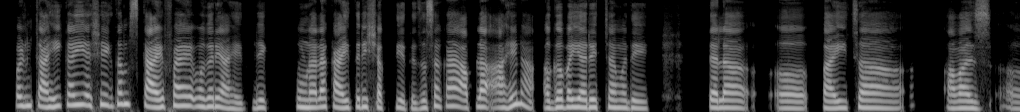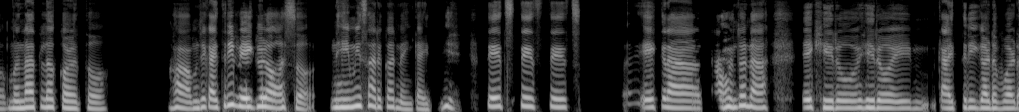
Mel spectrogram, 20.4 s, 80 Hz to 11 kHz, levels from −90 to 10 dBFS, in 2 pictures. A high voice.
Yes: high, 220 Hz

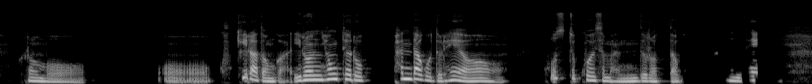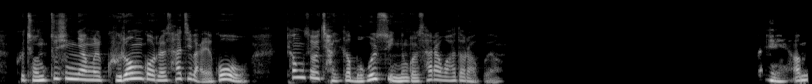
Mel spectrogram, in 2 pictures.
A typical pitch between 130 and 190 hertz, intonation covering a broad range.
Yes: medium, 185 Hz; wide, 6.9 semitones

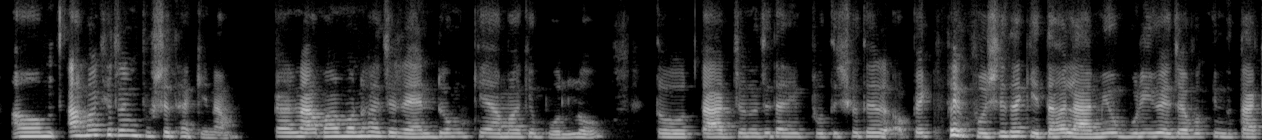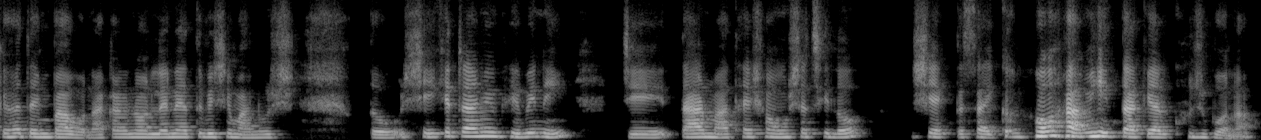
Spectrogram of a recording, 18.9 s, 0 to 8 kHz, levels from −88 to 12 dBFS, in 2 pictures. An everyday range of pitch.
No: narrow, 2.3 semitones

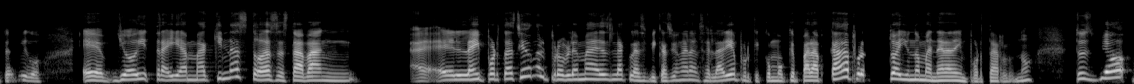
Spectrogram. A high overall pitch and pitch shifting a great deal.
No: high, 205 Hz; average, 4.3 semitones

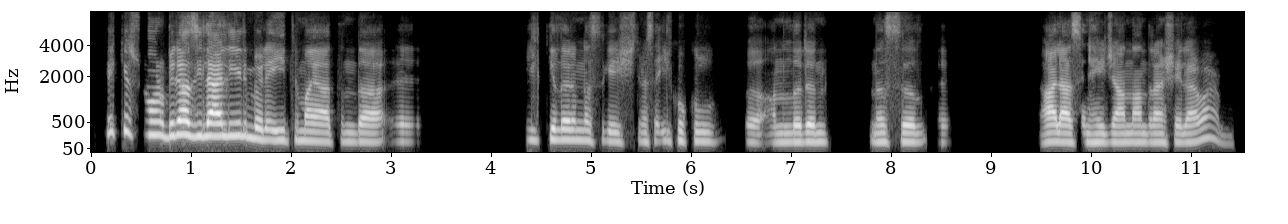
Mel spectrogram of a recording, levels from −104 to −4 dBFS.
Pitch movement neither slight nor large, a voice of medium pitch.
Yes: average, 3.8 semitones; medium, 150 Hz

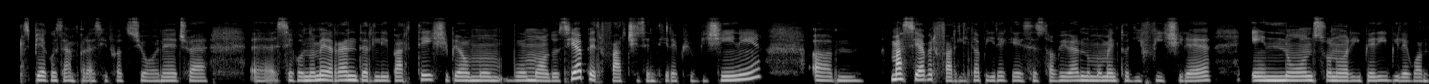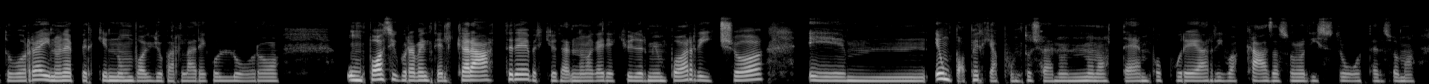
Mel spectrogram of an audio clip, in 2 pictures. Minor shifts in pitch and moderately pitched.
Yes: narrow, 1.9 semitones; medium, 175 Hz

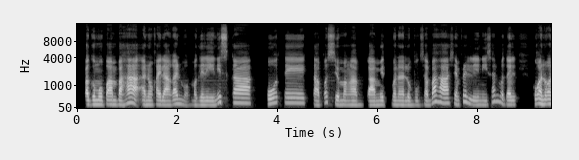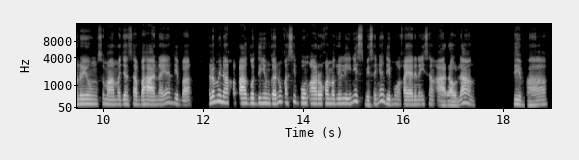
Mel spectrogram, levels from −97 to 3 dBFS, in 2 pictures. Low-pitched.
No: medium, 150 Hz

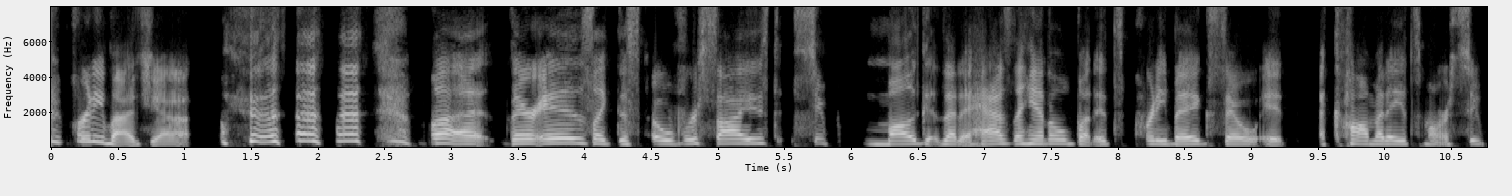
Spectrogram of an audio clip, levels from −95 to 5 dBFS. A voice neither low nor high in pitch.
No: high, 220 Hz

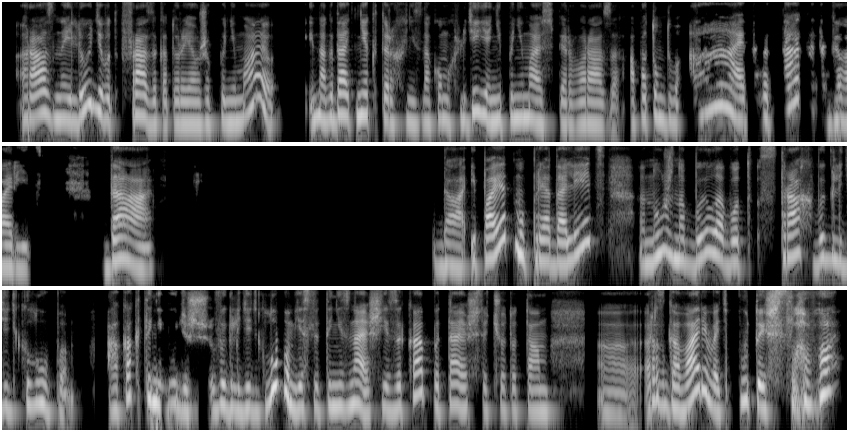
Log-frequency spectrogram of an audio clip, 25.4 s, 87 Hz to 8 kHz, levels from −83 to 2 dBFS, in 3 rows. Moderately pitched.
Yes: medium, 180 Hz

